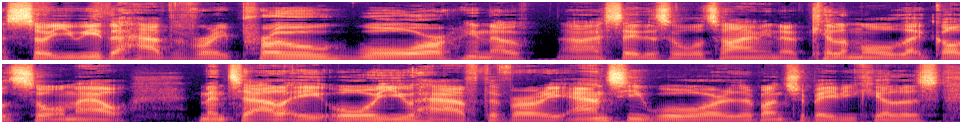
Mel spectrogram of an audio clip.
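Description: An English podcast host with an English accent, asking long, thoughtful interview questions. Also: male voice, fairly low pitch, a bit bright, clear, resonant tone. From England. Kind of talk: casual interview.

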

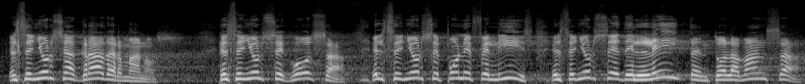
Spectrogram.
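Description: A man preaching to his congregation in a high, bright, forceful voice. He speaks with energy and keeps calling out to the people in front of him. His voice rings through a church with a long reverb. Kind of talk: sermon.

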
